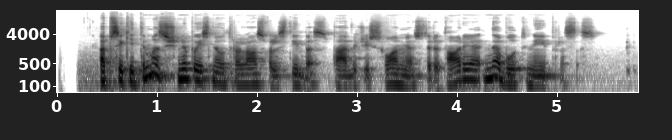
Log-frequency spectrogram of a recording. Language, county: Lithuanian, Vilnius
